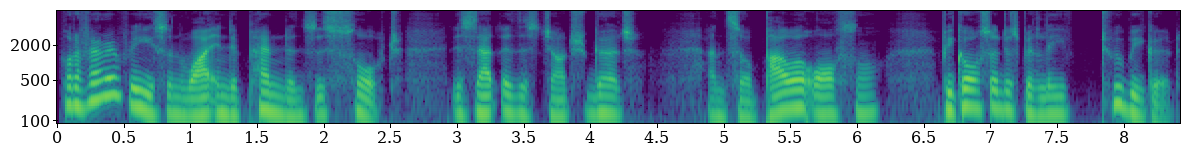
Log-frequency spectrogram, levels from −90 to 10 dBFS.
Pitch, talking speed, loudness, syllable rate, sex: 140 Hz, 180 wpm, -18 LUFS, 5.4 syllables/s, male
